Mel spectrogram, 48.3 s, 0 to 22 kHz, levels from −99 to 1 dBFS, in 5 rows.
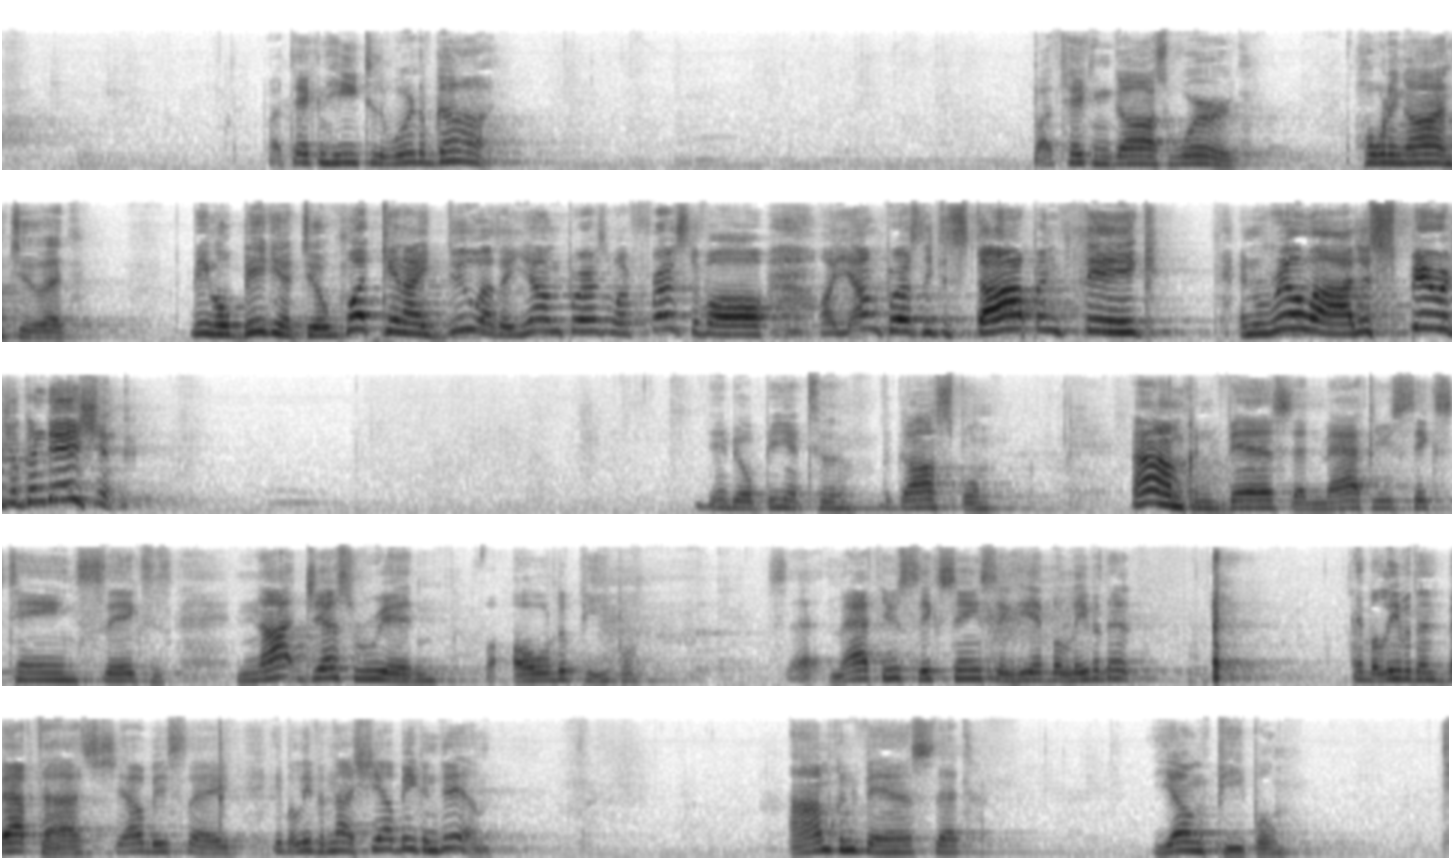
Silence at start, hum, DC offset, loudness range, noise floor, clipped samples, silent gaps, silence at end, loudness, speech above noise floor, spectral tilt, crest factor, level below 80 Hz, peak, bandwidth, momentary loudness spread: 1.8 s; none; under 0.1%; 13 LU; -67 dBFS; under 0.1%; none; 0 s; -22 LUFS; 45 dB; -4 dB/octave; 24 dB; -70 dBFS; 0 dBFS; 11 kHz; 19 LU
